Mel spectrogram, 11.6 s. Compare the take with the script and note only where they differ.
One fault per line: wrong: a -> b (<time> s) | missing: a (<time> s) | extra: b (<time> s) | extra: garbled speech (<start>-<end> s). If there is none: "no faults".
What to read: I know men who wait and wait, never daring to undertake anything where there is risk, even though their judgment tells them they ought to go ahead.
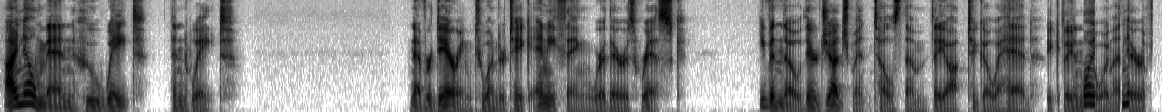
extra: garbled speech (10.5-11.5 s)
